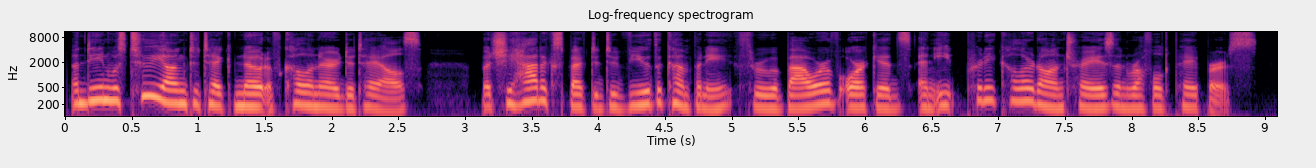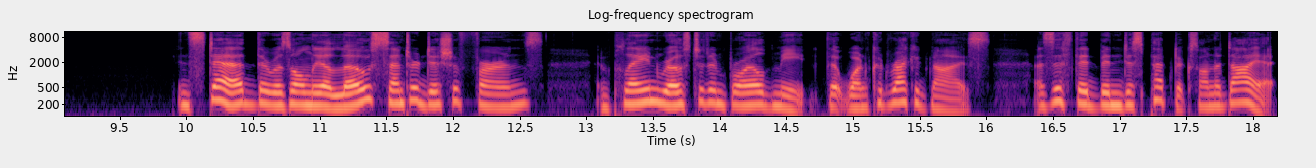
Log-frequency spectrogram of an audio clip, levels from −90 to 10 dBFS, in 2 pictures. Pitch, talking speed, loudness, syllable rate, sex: 185 Hz, 190 wpm, -18 LUFS, 5.6 syllables/s, female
